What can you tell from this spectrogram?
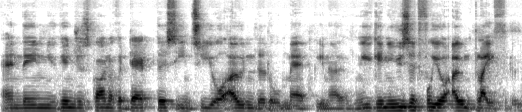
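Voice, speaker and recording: A man with a dark, mellow tone talks at a moderate pace, with audible room echo around him. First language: not English. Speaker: gaming streamer. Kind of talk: live stream gameplay commentary. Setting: live stream. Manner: casual, halting with fillers.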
